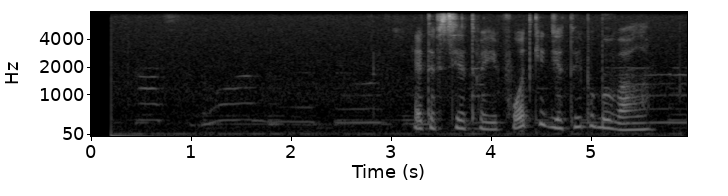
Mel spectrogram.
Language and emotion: Russian, neutral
